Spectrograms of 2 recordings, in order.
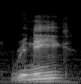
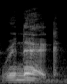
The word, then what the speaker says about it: renege: heard of it before but apparently there are three different ways of pronouncing this word renege renege renege renege now I like this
